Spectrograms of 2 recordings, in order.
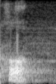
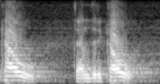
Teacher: Qafnya tetap dibaca tebal, qa. Jangan jadi kau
